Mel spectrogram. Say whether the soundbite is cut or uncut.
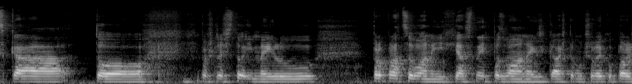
uncut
